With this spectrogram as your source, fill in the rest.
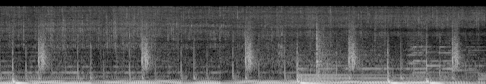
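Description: Chopped onion sizzles in hot oil alongside curry leaves and red chilli for a millet dal khichdi, a steady close crackle with periodic spoon taps against the pan and a low hum underneath.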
